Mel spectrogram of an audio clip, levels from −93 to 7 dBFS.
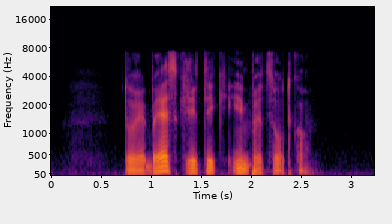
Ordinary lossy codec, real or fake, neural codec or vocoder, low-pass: none; fake; codec, 16 kHz, 8 kbps, FunCodec, trained on Chinese and English, 25 frames a second; 7.2 kHz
